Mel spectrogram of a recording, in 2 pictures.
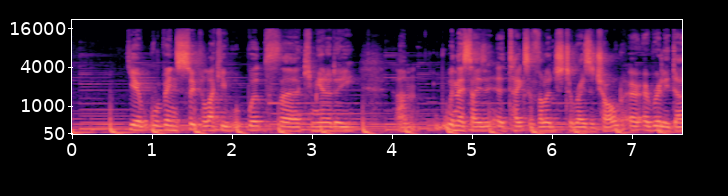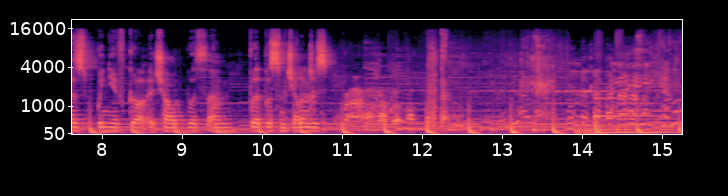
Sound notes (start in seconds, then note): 11.0 blows raspberry; 13.9 laughs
